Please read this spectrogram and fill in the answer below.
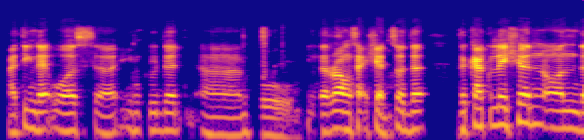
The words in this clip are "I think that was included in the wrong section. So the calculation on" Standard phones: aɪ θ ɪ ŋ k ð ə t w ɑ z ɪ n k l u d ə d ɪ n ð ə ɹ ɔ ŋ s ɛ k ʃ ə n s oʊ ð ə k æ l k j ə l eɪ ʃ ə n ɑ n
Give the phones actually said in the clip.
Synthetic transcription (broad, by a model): aɪ t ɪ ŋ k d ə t w ɑ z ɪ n k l u d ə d ɪ n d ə ɹ ɔ ŋ s ɛ k ʃ ə n s oʊ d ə k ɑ l k j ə l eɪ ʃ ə n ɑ n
